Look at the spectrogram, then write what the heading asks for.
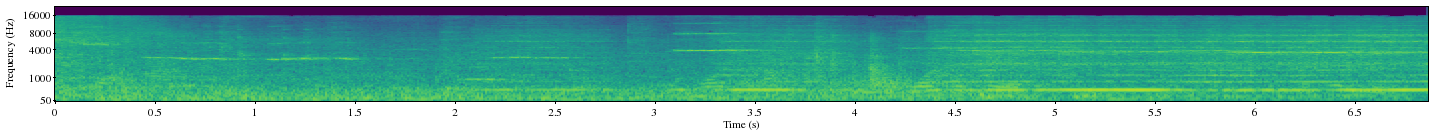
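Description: Container freight train's flat wagons rolling slowly past with a rumble, the wheels giving a steady high-pitched metal squeal that grows louder from about four seconds in.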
